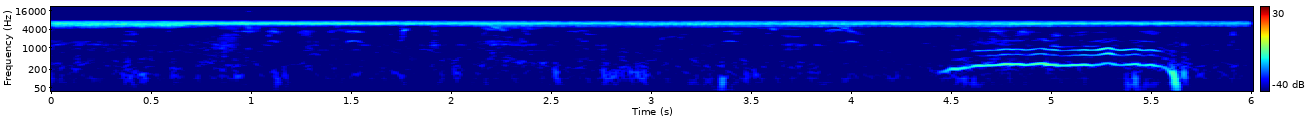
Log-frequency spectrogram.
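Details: Saanen goat, a high-milking breed with a big udder, gives one wavering bleat of about a second near the end, rising then holding steady, over a constant high insect-like hiss that runs throughout.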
